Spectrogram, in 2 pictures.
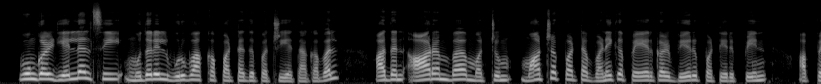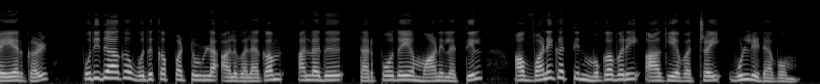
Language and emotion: Tamil, neutral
